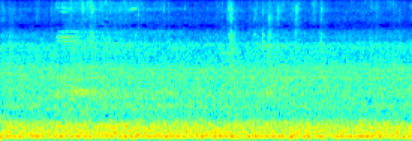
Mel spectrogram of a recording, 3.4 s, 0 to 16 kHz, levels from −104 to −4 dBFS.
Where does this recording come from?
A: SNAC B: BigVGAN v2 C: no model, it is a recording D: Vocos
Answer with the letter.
C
